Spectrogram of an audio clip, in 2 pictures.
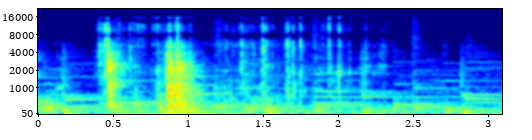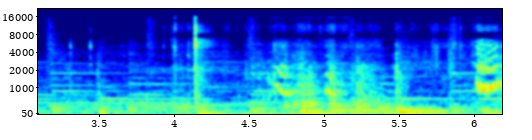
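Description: Background music with held notes, over clear packing tape being pulled off its roll: two sharp rips about half a second and a second in, and another near four seconds.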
